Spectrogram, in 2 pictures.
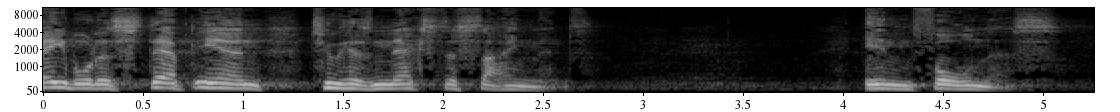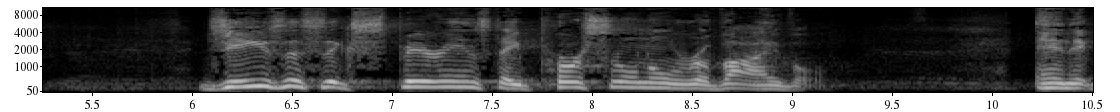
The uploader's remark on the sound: LIVE Midweek Service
